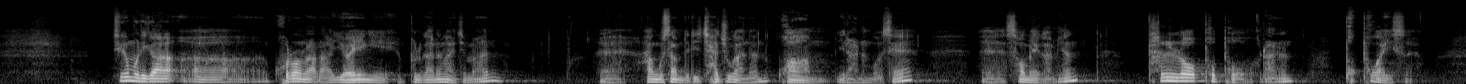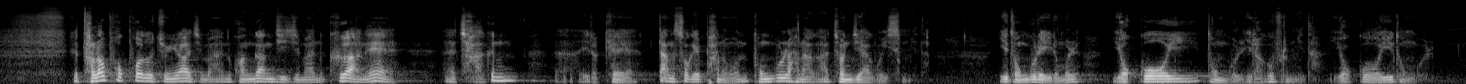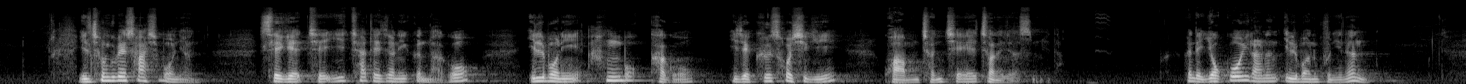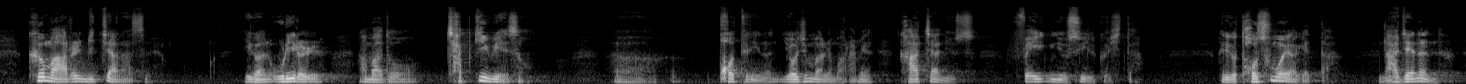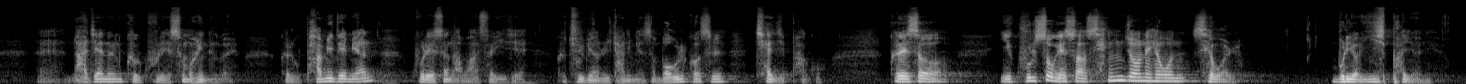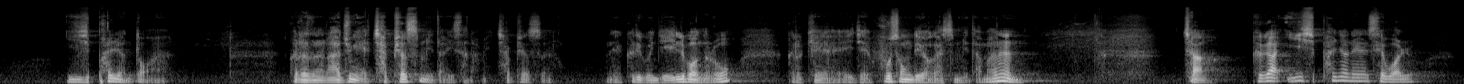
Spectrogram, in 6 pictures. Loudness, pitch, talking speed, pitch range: -22 LUFS, 120 Hz, 230 characters per minute, 110-145 Hz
